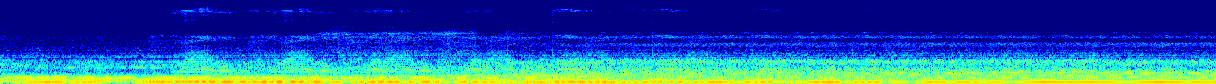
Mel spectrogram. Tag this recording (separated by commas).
Music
